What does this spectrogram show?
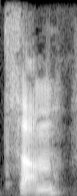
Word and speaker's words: thumb: We also silence "-mb" in other words too, though. We've got dumb and numb and thumb.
